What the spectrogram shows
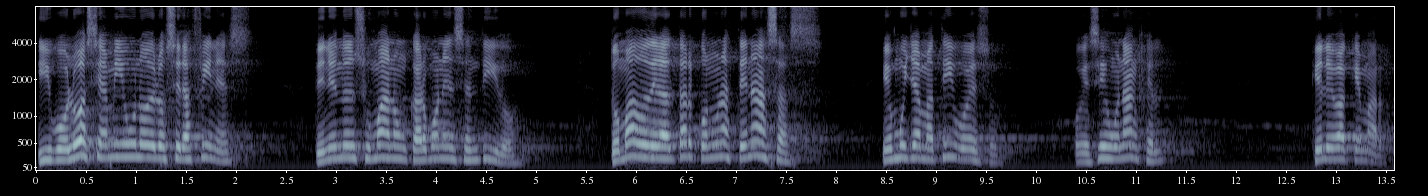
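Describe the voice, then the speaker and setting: A man preaching a sermon and reading scripture in a theatrical, declamatory way with dramatic pauses, in an echoey hall. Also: high voice, a bit bright. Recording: echoey hall with long reverb.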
